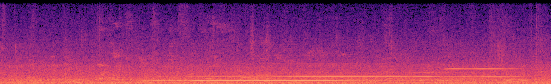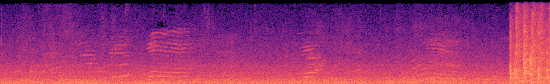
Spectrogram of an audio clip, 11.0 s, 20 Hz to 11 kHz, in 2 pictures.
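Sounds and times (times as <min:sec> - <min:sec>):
low engine rumble: 0:00.0 - 0:11.0
train wheels squealing: 0:01.2 - 0:05.4.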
